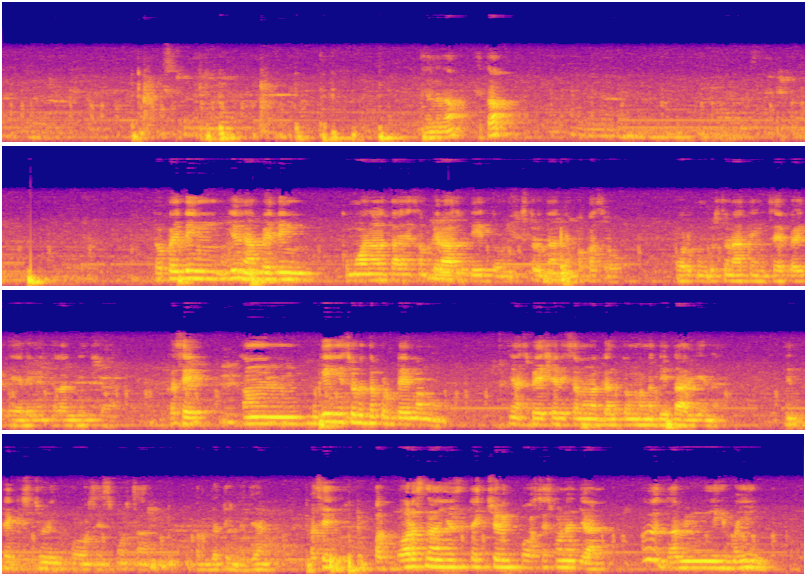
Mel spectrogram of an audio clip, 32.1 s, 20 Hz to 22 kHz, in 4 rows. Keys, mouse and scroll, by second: 3.2 4, 3.4 click, 8.4 click, 19.5 click, 20.1 click, 21.4 drag, 22.7-23.2 drag.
